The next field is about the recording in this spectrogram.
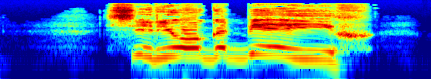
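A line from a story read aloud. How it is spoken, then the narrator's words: Howling. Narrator (Russian): взвыл Роман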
